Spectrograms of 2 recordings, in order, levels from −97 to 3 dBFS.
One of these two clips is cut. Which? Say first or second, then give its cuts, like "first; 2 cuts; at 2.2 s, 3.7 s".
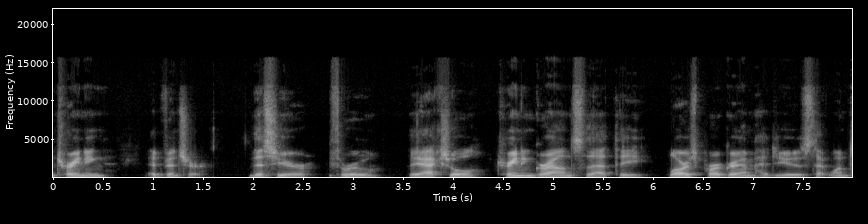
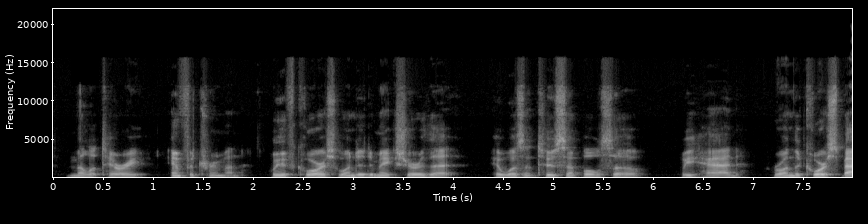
first; 1 cut; at 2.8 s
